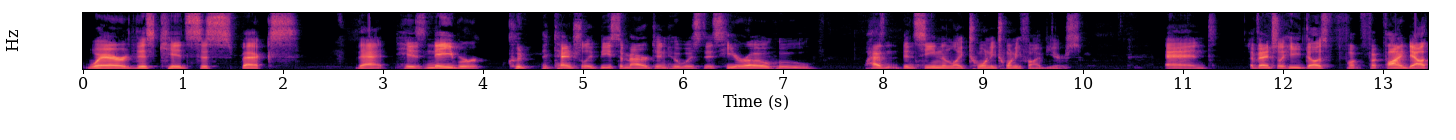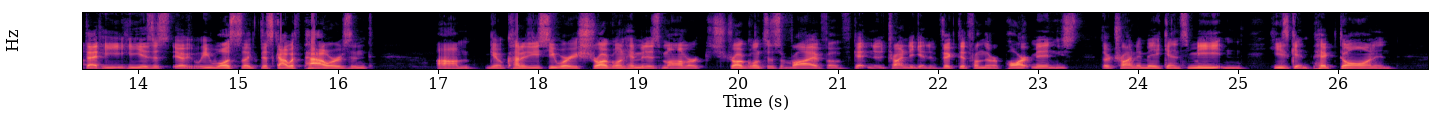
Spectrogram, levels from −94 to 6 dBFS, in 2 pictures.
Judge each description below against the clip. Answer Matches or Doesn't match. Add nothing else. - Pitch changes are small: Matches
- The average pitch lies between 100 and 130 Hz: Doesn't match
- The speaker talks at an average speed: Matches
